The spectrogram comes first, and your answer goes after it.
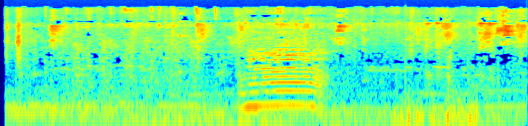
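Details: A heifer from a group of twelve Holstein Friesian and Jersey heifers offered for sale gives a single harmonic moo lasting about one second, steady in pitch, set against a constant low hum and faint background noise.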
